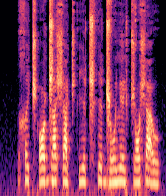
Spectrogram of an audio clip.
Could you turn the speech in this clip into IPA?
χ i t͡ʃʼ ɔ ɖ͡ʐ a ʃ a t͡ʃʼ i ʈ͡ʂʰ i ɖ͡ʐ o lʲ a j t͡ʃ ɔ ʃ a ʊ̯

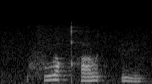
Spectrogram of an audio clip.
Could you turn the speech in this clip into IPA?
f u qʰ o t͡sʼ y

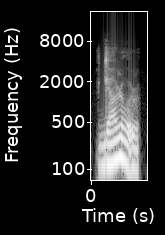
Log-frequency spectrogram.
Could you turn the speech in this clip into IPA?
ɡʲ ɑ ɭ o ɭ

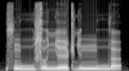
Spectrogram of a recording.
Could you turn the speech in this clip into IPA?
s ũ ɾ uː ʑ ʌː ɲ ɛː ʈ ʎ e nː uː ɾ a

